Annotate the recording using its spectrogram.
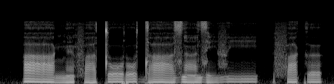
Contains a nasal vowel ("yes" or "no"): yes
